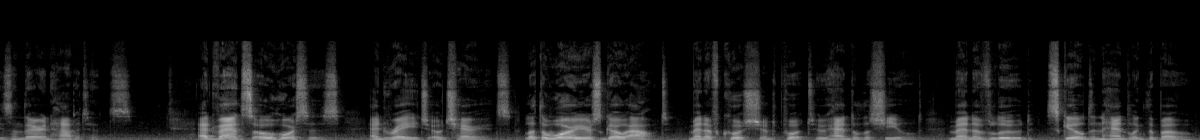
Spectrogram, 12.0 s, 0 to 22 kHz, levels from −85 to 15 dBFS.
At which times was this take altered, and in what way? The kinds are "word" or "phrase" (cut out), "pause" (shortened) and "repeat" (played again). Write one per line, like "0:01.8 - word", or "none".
0:05.2 - pause
0:06.8 - pause
0:10.4 - pause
